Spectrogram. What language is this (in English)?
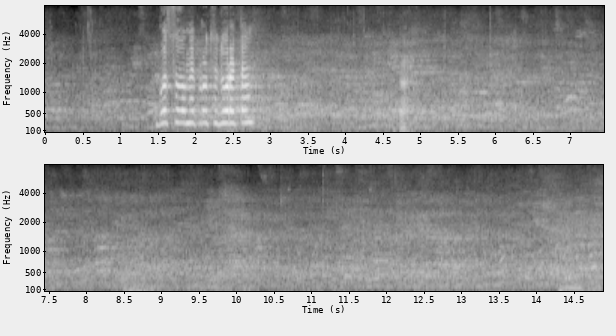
Bulgarian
